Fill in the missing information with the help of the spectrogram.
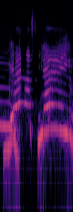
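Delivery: high-pitched, delighted cheer; excited high hurrah; real cheer. Real, not acted. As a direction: celebrate the milestone. Cheering the first year open.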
